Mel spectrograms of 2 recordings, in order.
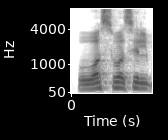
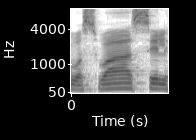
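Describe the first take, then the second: First: The second vowel is said short. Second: The second vowel is stretched long. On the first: The speaker calls it wrong. "वसवसिल पढ़ते हैं" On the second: The speaker calls it right. "वसवासिल है ये"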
